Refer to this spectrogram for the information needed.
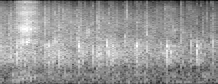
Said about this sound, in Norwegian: Skal vi ikke bare gi Jesus en klapp? Der? Skal vi ikke bare si tusen takk, Jesus?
